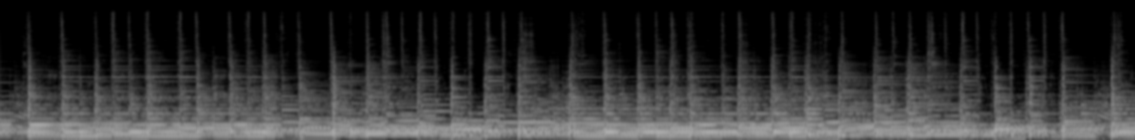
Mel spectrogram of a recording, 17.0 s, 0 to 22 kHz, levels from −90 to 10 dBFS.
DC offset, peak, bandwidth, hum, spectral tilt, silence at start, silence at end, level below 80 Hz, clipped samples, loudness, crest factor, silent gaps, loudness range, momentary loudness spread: under 0.1%; -12 dBFS; 14 kHz; none; -9 dB/octave; 0 s; 0 s; -46 dBFS; under 0.1%; -29 LUFS; 16 dB; none; 3 LU; 4 LU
